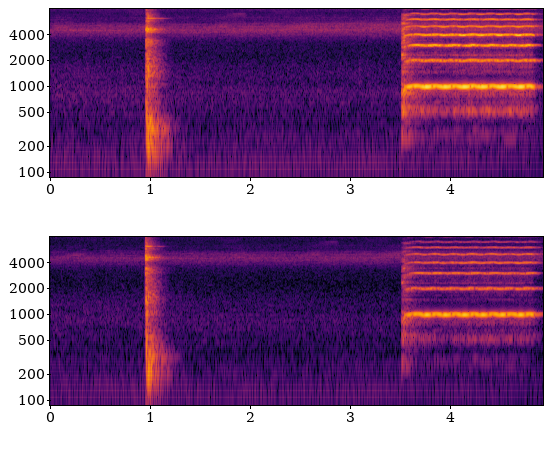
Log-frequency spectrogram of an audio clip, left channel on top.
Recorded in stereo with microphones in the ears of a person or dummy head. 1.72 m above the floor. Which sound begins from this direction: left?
A violin, at 3.5 s.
